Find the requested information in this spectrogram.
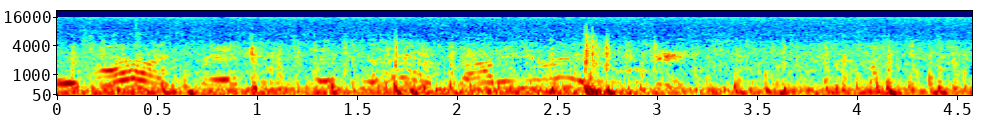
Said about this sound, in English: That's the sound of pieces of whale raining down on people. Our cameras stopped rolling immediately after the blast. The humor of the entire situation suddenly gave way to a run for survival as huge chunks of whale blubber fell everywhere.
